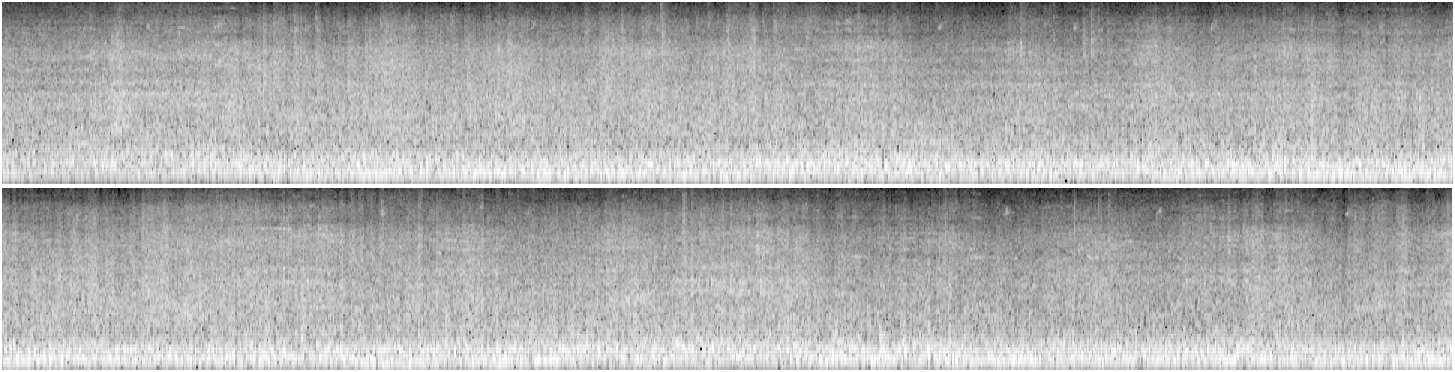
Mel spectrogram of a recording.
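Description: Double-stack intermodal container train's well cars rolling past at speed: a steady, loud rumble and clatter of steel wheels on the rails.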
